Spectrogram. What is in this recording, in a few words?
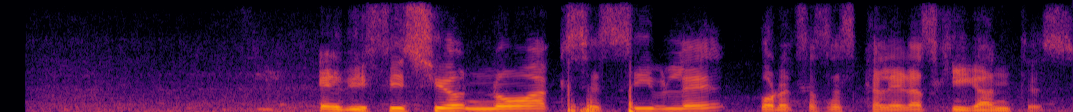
Voice message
